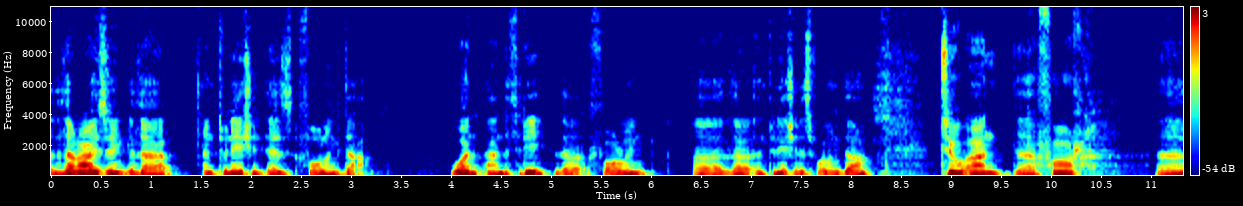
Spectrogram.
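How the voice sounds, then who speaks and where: Male teacher, Saudi Arabic accent, Arabic native, mid-pitched voice; slow, halting delivery that repeats each phrase. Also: warm tone. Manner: hesitant, many uh fillers, repeats each phrase. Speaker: English teacher. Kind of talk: classroom English lesson.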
